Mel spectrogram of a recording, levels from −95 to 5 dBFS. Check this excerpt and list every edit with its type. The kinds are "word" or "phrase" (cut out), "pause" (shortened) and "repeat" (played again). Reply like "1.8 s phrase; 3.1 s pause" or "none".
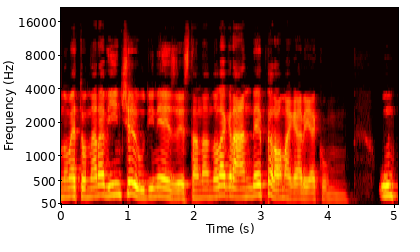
none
